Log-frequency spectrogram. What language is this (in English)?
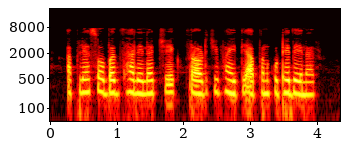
Marathi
